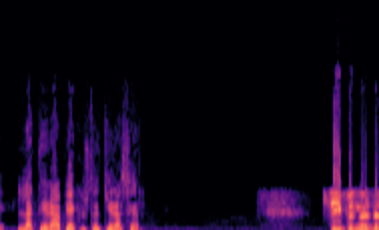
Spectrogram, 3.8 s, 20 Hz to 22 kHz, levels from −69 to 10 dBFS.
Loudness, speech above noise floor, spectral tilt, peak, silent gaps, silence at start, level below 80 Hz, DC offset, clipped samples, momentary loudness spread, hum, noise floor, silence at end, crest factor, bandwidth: -15 LUFS; 41 dB; -5 dB/octave; 0 dBFS; none; 0 s; -48 dBFS; under 0.1%; under 0.1%; 22 LU; none; -56 dBFS; 0 s; 18 dB; 16 kHz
